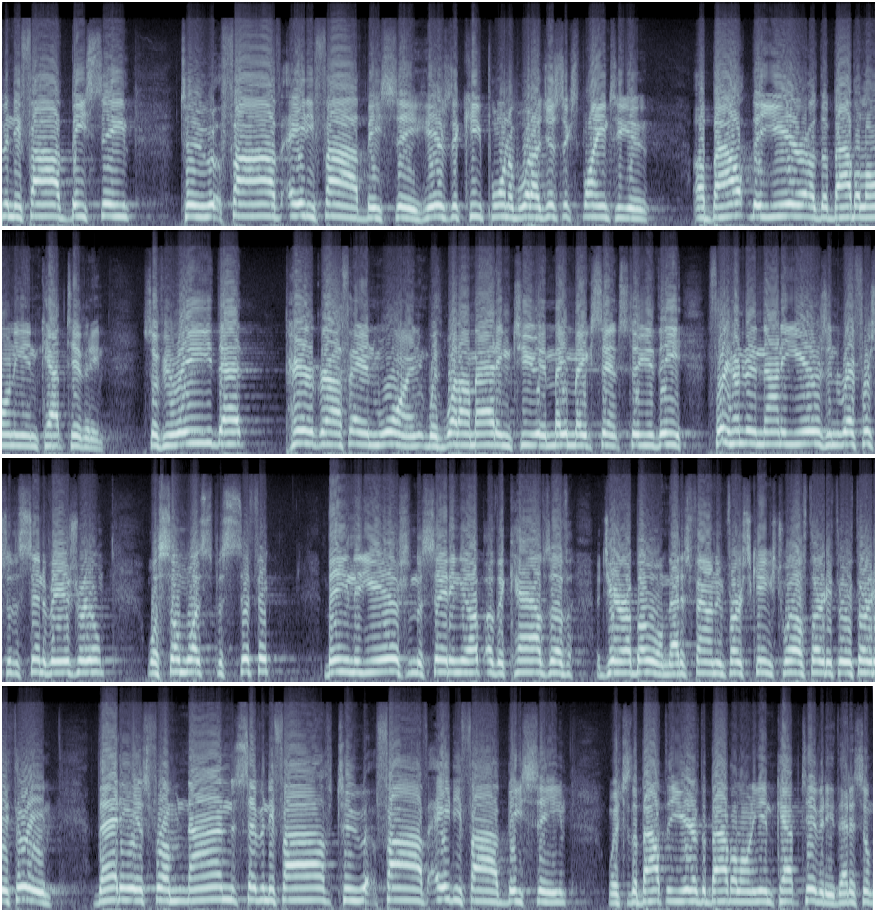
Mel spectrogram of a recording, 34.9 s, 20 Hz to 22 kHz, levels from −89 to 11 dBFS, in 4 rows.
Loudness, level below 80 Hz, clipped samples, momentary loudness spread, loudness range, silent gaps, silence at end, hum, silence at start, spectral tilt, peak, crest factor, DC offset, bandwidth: -5 LUFS; -36 dBFS; 7%; 5 LU; 2 LU; none; 0 s; none; 0 s; -4.5 dB/octave; 0 dBFS; 6 dB; under 0.1%; 17 kHz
